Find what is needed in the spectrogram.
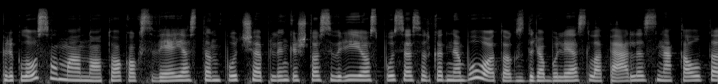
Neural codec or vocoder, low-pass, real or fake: none; 14.4 kHz; real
